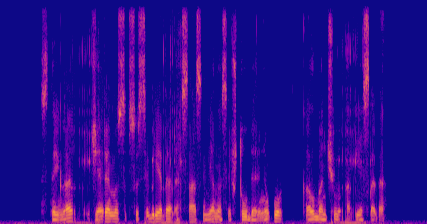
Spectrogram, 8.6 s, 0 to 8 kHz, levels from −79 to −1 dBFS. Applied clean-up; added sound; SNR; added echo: neural diffusion model UNIVERSE++.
